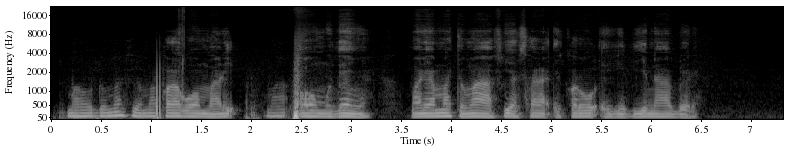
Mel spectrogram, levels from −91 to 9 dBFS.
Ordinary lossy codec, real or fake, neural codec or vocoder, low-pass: none; fake; codec, 44.1 kHz, 7.8 kbps, Pupu-Codec; none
